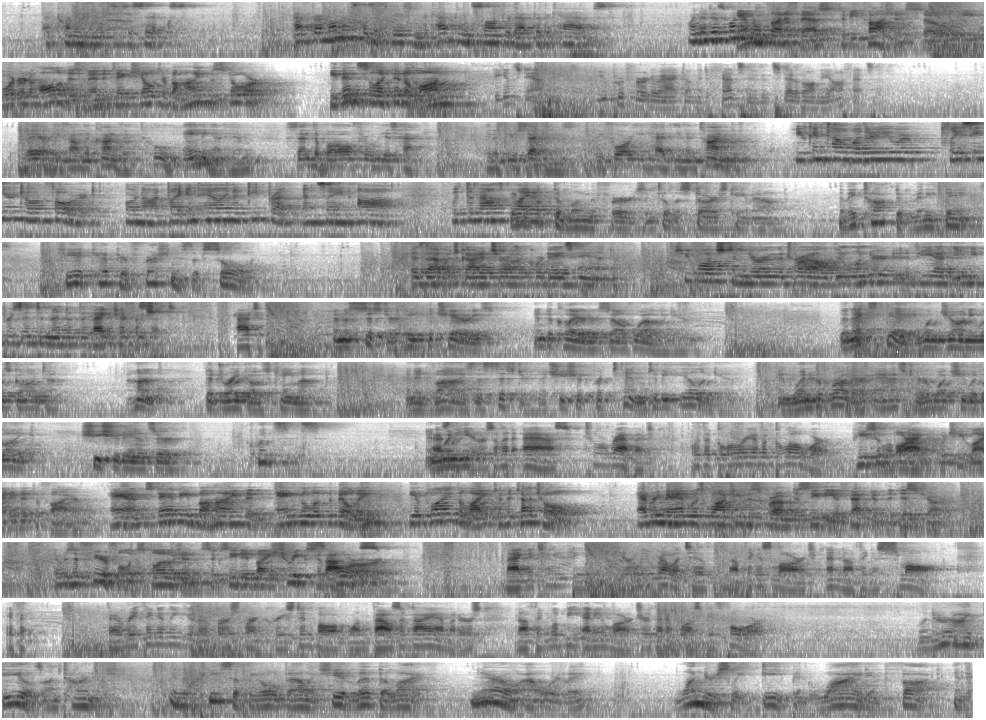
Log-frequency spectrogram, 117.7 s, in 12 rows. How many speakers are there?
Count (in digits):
9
